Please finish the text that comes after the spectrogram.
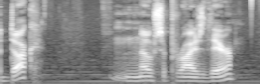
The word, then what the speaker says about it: DUKW: This is the, and I looked this up, it's usually pronounced the Duck, no surprise there.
